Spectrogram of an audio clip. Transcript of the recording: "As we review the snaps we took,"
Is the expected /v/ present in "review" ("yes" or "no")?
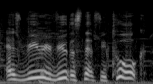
yes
